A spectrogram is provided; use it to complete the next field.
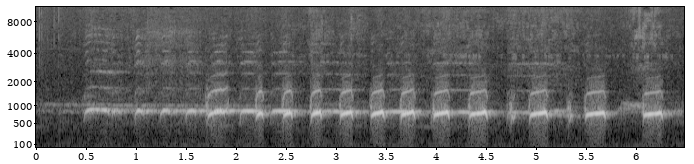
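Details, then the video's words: Zebra dove, known as perkutut Bangkok, singing a long series of mellow coos, quiet at first and growing louder, with rolling upward-flicking notes repeated in an even, continuous rhythm. "Bunyi Suara Panjang Perkutut Bangkok Gacor"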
